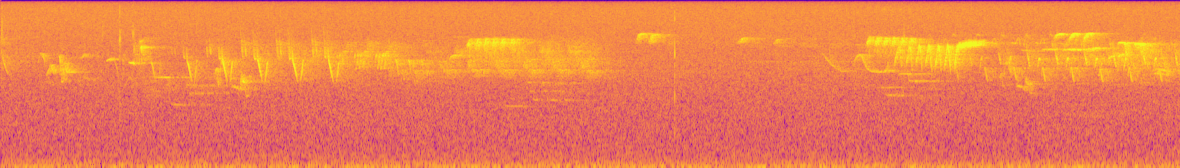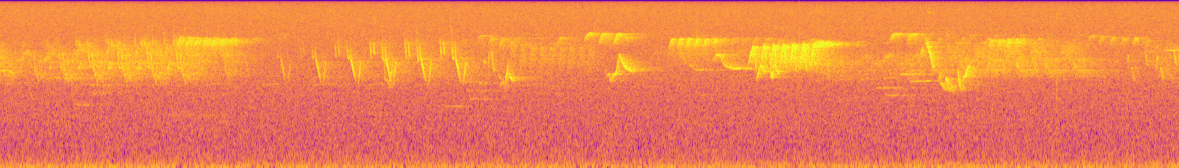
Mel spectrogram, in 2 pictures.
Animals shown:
Black-throated Green Warbler (Setophaga virens), Red-eyed Vireo (Vireo olivaceus), Wood Thrush (Hylocichla mustelina), Black-throated Blue Warbler (Setophaga caerulescens), Ovenbird (Seiurus aurocapilla), Song Sparrow (Melospiza melodia), Mourning Warbler (Geothlypis philadelphia), Black-capped Chickadee (Poecile atricapillus)

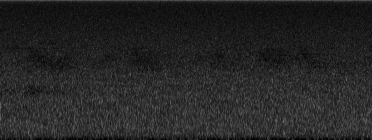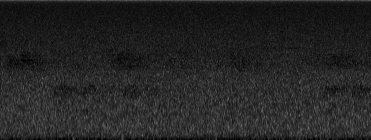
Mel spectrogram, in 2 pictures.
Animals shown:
Red-eyed Vireo (Vireo olivaceus), American Crow (Corvus brachyrhynchos)

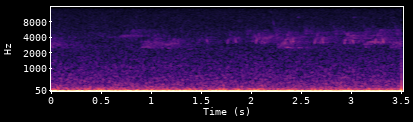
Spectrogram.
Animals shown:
Ovenbird (Seiurus aurocapilla), Red-eyed Vireo (Vireo olivaceus)

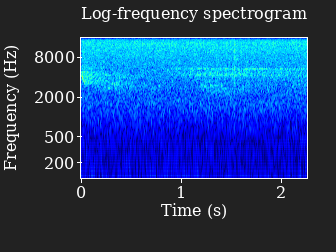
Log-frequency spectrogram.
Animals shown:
Red-eyed Vireo (Vireo olivaceus), Pine Warbler (Setophaga pinus)

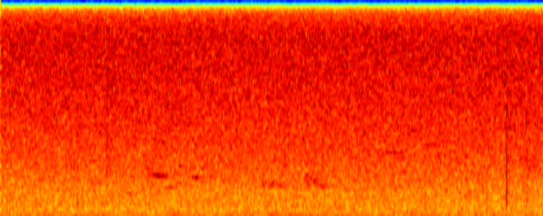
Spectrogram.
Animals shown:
American Robin (Turdus migratorius), Hermit Thrush (Catharus guttatus)

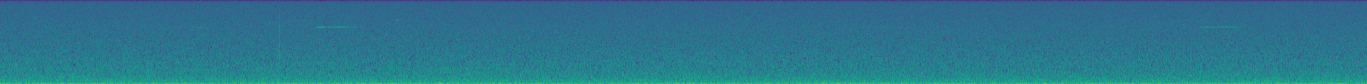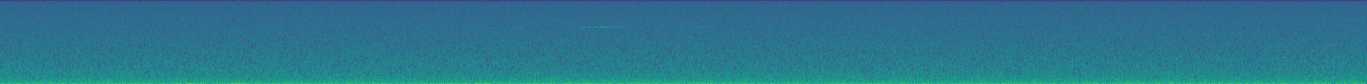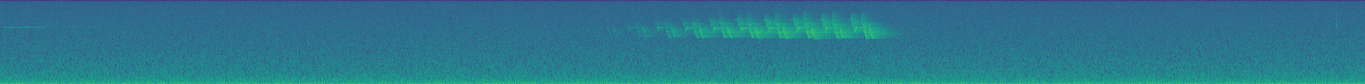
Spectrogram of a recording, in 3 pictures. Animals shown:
Ovenbird (Seiurus aurocapilla), Black-throated Green Warbler (Setophaga virens)

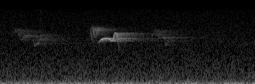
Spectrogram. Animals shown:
Blue-headed Vireo (Vireo solitarius), Red-eyed Vireo (Vireo olivaceus)

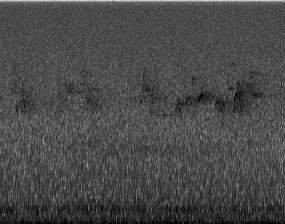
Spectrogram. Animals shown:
American Robin (Turdus migratorius), Red-eyed Vireo (Vireo olivaceus)

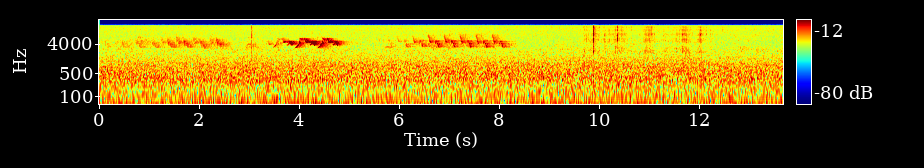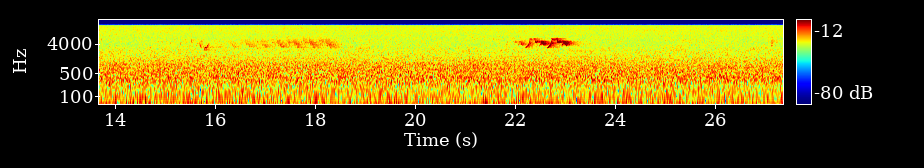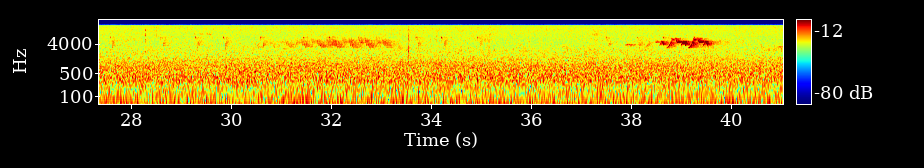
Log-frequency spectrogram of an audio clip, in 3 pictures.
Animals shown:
Common Yellowthroat (Geothlypis trichas), Least Flycatcher (Empidonax minimus), Ovenbird (Seiurus aurocapilla)

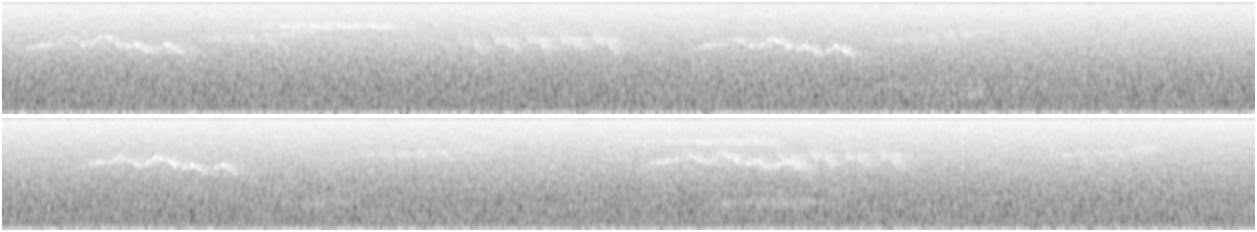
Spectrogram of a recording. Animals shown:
Veery (Catharus fuscescens), Ovenbird (Seiurus aurocapilla), Downy Woodpecker (Dryobates pubescens), Black-throated Blue Warbler (Setophaga caerulescens), Black-and-white Warbler (Mniotilta varia)

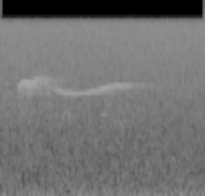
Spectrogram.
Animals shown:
Eastern Wood-Pewee (Contopus virens)

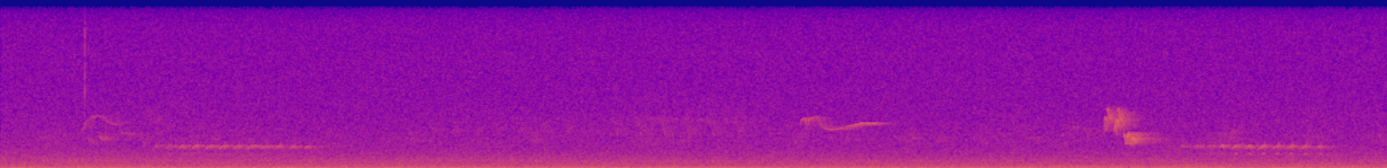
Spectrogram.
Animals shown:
Blue-headed Vireo (Vireo solitarius), White-breasted Nuthatch (Sitta carolinensis), Ovenbird (Seiurus aurocapilla), Eastern Wood-Pewee (Contopus virens)

